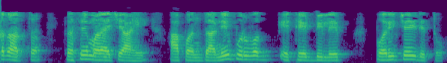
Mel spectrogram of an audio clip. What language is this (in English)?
Marathi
